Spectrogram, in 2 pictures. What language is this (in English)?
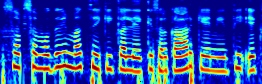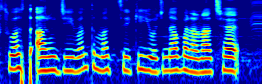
Maithili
